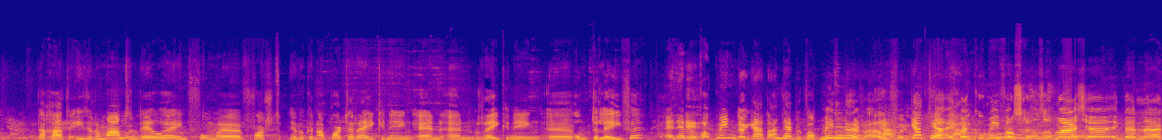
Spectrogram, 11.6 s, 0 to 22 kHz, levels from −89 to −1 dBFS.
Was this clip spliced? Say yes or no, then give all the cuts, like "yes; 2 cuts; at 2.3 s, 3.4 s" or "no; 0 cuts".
yes; 2 cuts; at 2.8 s, 5.7 s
